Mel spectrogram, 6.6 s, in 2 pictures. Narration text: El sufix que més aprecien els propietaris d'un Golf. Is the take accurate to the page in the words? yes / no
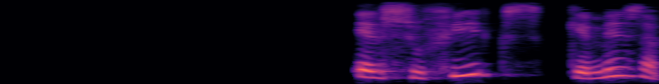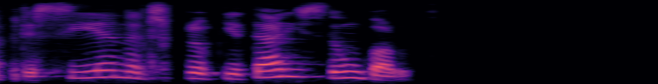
yes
